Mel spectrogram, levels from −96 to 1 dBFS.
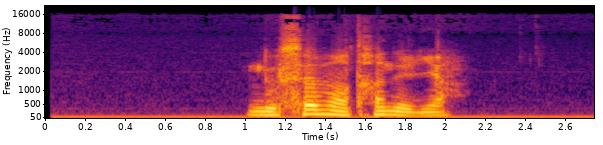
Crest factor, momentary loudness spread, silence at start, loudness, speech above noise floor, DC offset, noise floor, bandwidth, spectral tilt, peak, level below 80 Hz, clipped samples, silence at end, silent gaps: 14 dB; 10 LU; 0.05 s; -10 LUFS; 23 dB; under 0.1%; -32 dBFS; 16.5 kHz; -5.5 dB/octave; 0 dBFS; -32 dBFS; 0.1%; 0 s; none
